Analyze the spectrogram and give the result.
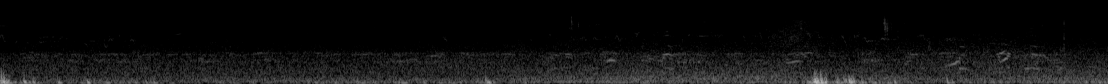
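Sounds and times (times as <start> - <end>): outdoor background noise: 0.0 - 11.0
faint bird calls: 4.1 - 10.9.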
